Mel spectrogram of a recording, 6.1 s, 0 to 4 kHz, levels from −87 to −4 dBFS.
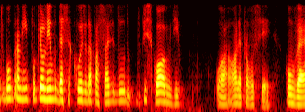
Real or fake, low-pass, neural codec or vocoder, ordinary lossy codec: fake; 3.6 kHz; codec, 16 kHz, 0.7 kbps, FocalCodec; none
